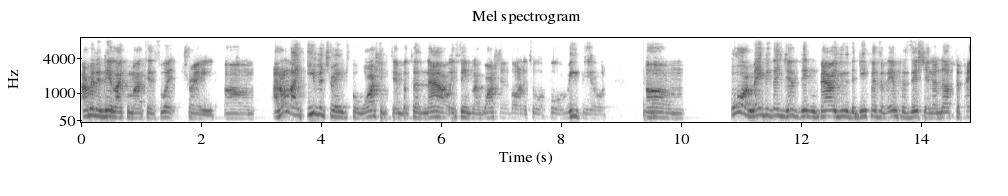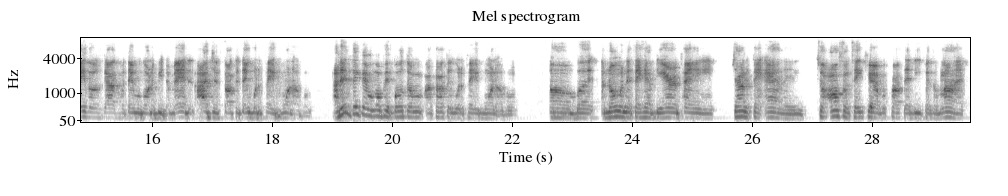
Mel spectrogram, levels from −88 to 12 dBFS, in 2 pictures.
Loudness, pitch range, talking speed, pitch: -26 LUFS, 115-160 Hz, 200 wpm, 140 Hz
